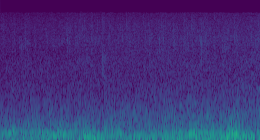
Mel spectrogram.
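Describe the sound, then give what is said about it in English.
Thunder rolling through a stormy night with heavy rain. A deep continuous rumble sits under a constant rain hiss and holds a fairly even loudness, with no voices. “Oh, it's terrible out here tonight, Missy responded to the stormy conditions while sitting in the back seat of Fred's vehicle.”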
